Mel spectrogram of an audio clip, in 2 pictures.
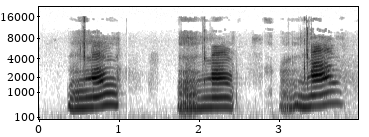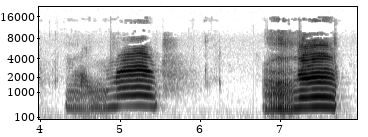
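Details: Pet cat chattering in a series of five clear meows, each under a second, bright and tonal with a slight upward bend, separated by short pauses in a quiet indoor room.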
